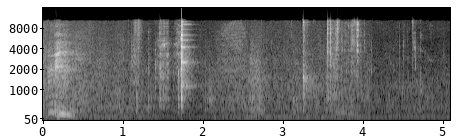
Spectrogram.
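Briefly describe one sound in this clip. Spoons clink against dishes.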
